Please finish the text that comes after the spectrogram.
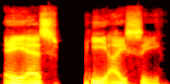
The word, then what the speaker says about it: aspic: It's spelled ASPIC.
